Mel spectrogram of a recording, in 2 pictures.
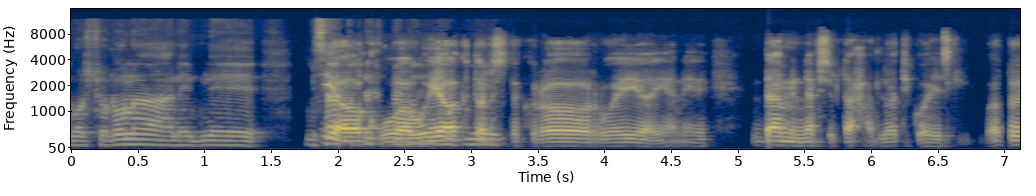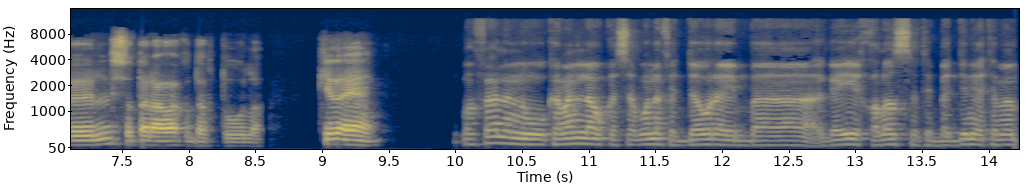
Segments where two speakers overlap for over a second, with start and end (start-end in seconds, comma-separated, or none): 1.9-3.3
